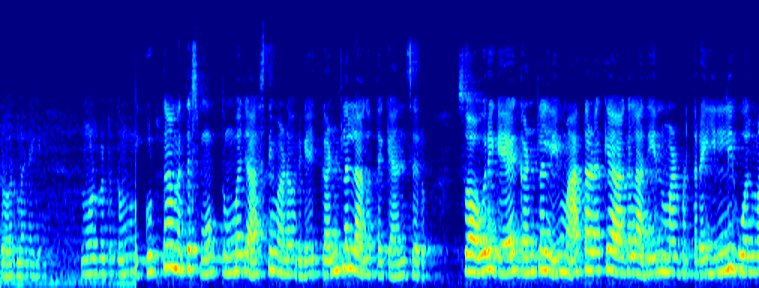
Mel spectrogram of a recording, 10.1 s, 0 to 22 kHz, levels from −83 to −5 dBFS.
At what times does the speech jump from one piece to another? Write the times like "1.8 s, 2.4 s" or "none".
1.8 s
